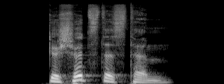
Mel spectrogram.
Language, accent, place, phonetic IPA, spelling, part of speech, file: German, Germany, Berlin, [ɡəˈʃʏt͡stəstəm], geschütztestem, adjective, De-geschütztestem.ogg
- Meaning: strong dative masculine/neuter singular superlative degree of geschützt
